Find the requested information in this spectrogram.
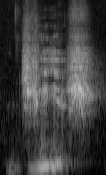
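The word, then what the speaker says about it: dithis: variation we call a gish variation. That's pronounced Gish, pronounced not at all the way it's spelled.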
